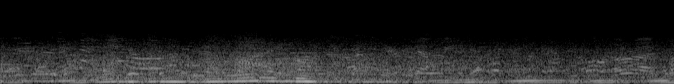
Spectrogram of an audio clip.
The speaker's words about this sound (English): Nope, that's a soft-top Jeep Wrangler in four-wheel drive, plow through mud.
